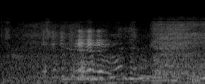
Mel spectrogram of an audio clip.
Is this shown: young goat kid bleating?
yes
